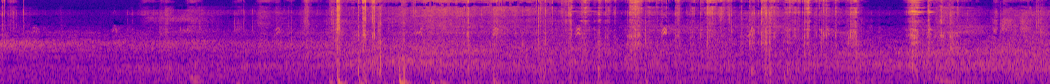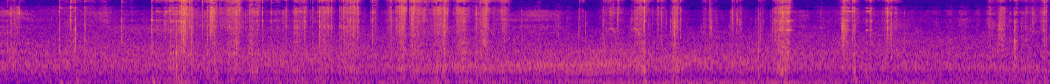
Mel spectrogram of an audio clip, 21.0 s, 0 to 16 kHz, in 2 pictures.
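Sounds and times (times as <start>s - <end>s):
tool scraping under shingles: 1.5s - 21.0s.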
